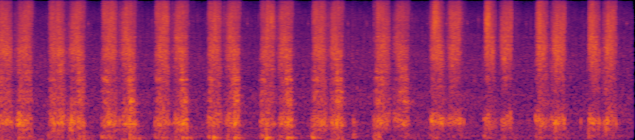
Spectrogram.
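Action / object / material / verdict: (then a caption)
scrape / leather shoe brushed with a bristle brush / leather / none. A gloved hand brushes the upper of a tan Italian leather shoe, with a wooden shoe tree inside, using a horsehair brush. Thirteen quick, steady strokes come about two per second, each a bright, airy bristle swish over a soft midrange rub.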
